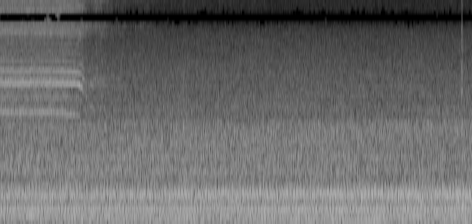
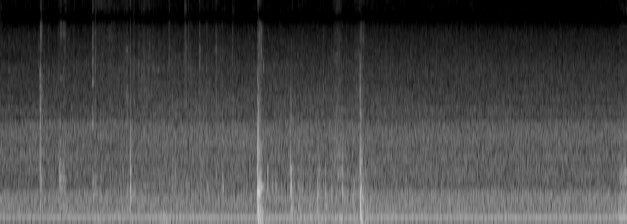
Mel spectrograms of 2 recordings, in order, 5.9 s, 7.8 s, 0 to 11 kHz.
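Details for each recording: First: New, donated Amazon Basics F26-16A floor air circulator fan on high; steady drone with a few fixed tones over the air rush, louder and rougher than expected; abnormal fan noise, cause unknown. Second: Amazon Basics F26-16A air circulator floor fan, secondhand, started on low speed in about 40-degree cold; a little rattle and light taps at the start, then a steady low hum, running okay and moving good air, 630 feet per minute.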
